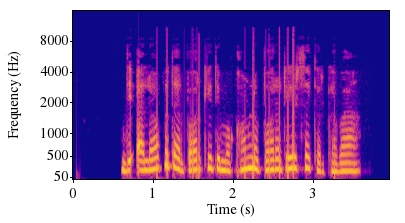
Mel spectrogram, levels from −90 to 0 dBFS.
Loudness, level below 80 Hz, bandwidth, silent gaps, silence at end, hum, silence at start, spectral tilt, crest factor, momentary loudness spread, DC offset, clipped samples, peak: -13 LUFS; -42 dBFS; 10.5 kHz; none; 0.35 s; none; 0.6 s; -8 dB/octave; 14 dB; 6 LU; under 0.1%; under 0.1%; 0 dBFS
